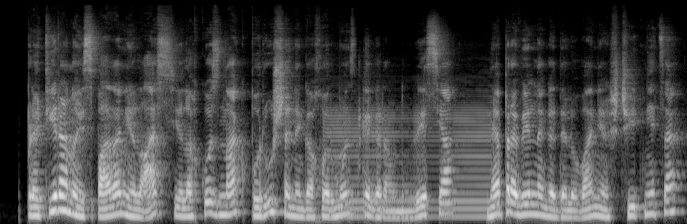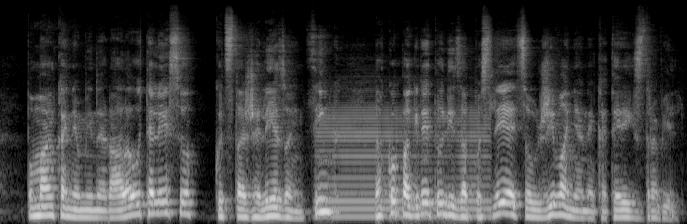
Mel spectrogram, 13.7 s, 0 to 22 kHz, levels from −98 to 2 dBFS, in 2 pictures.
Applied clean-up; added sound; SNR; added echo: neural mask model RNNoise.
